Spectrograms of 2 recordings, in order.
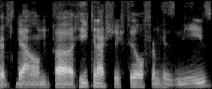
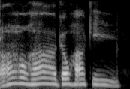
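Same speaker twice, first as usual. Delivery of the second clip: put-on very high, drawn-out little boy's screaming cheer; 11 semitones higher than usual. Retelling how the little boy reacts to hockey on TV: imitating a child screaming. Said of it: "he's screaming".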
